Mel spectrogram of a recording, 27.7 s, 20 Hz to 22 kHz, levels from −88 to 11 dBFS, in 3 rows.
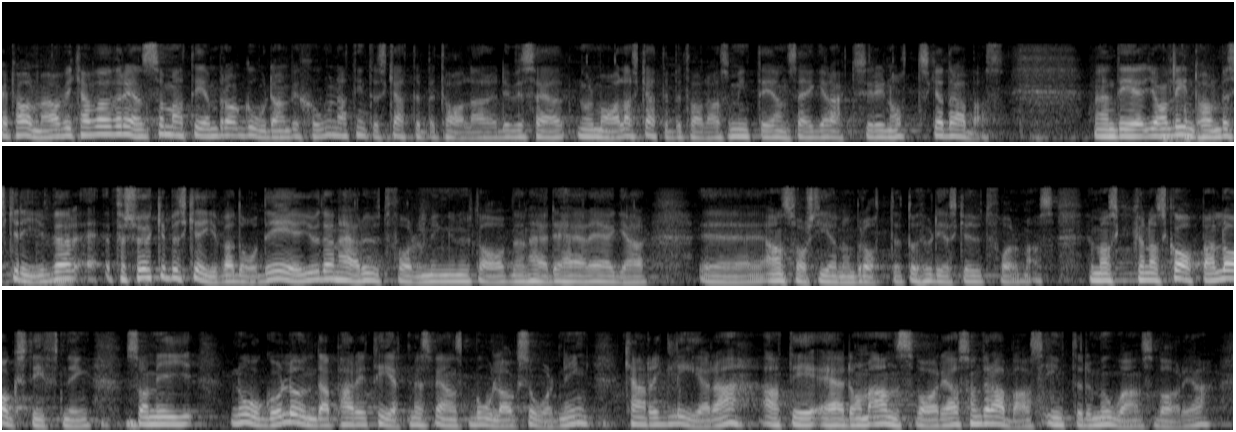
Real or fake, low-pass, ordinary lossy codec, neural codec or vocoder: real; 7.2 kHz; none; none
